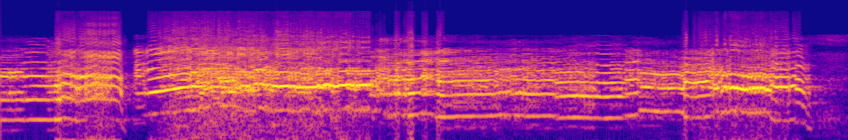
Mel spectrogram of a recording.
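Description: A cartoon cat character's high-pitched, sped-up voice screaming and wailing with a wavering pitch, its reaction to the burn of hot red chilli. It breaks off briefly about half a second in and stops abruptly near the end.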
